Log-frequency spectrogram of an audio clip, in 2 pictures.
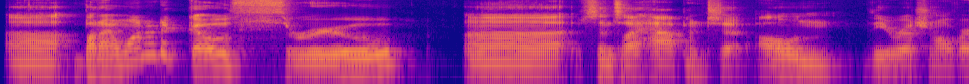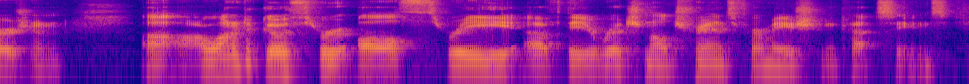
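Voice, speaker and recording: A man's voice: fairly low pitch, expressive, normal speed. A man hosting a livestream, giving casual, rambling, hesitant commentary on a game and chatting to viewers. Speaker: livestream host.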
